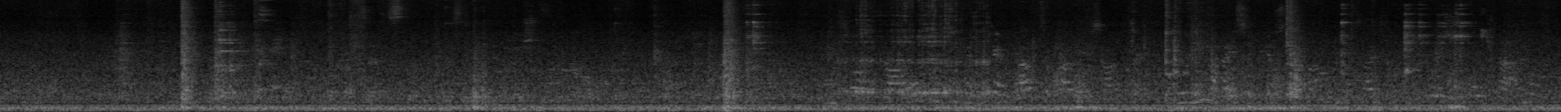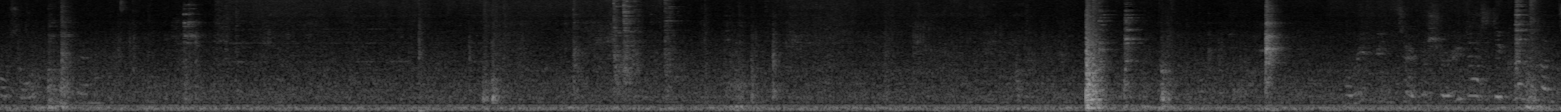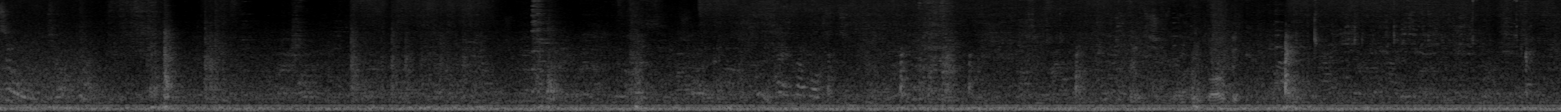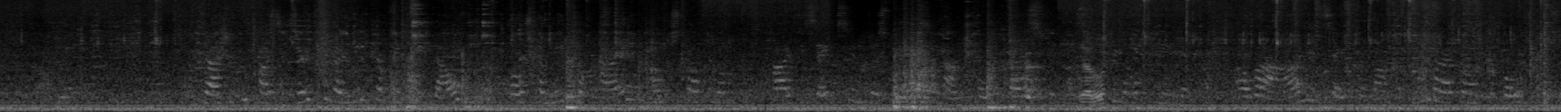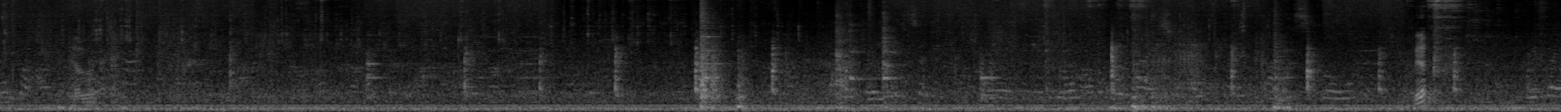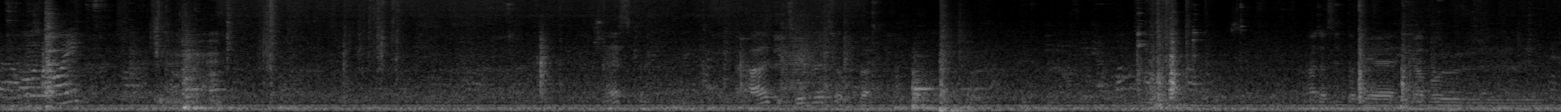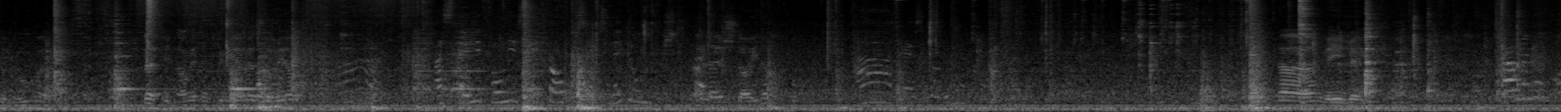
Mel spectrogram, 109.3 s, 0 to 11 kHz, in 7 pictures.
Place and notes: St. Gallen (CH), restaurant kitchen
inside recording, kitchen of restaurant "Zum Goldenen Schäfli" (recommended!).
recorded june 27th, 2008, around 10 p. m.
project: "hasenbrot - a private sound diary"
St. Gallen, Switzerland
